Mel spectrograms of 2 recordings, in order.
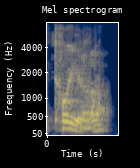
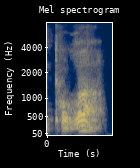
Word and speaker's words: Torah: And the Ashkenazic Jews tend to put the pronunciation on the first syllable. They would say Torah, and some would say Toira, depending on what part of Jewry you come from.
